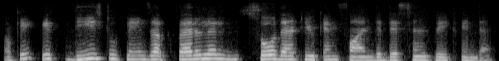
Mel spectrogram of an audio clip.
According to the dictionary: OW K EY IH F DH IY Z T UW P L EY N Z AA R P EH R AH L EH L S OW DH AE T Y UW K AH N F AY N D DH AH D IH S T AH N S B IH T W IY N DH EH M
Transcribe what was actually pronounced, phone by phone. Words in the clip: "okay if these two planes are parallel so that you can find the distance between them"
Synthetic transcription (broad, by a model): OW K EY IH F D IY Z T UW P L EY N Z AA R P EH R AH L EH L S OW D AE T Y UW K AH N F AY N D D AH D IH S T AH N S B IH T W IY N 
